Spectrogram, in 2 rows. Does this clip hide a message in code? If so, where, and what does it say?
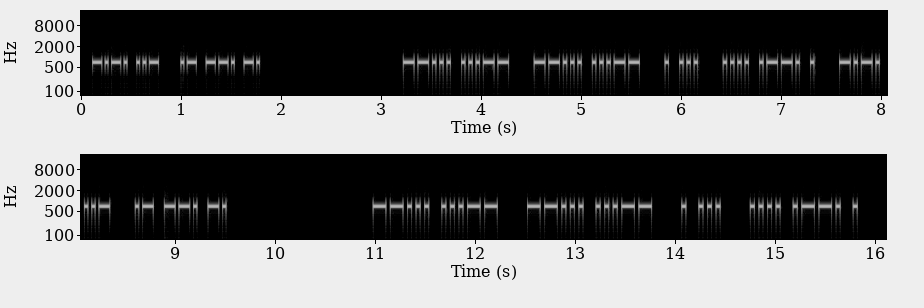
Yes: Morse code from 0.1 to 15.8 s, heard as a keyed tone, about 37 wpm, 700 Hz. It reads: CU AGN 73 73 ES HPE CU AGN 73 73 ES HPE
